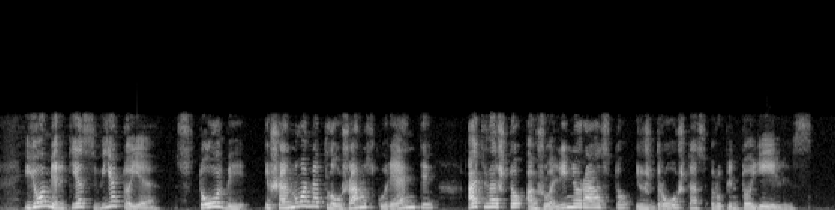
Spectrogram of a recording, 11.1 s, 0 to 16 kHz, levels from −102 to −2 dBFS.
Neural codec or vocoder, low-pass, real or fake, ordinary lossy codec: none; 7.2 kHz; real; AAC, 96 kbps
